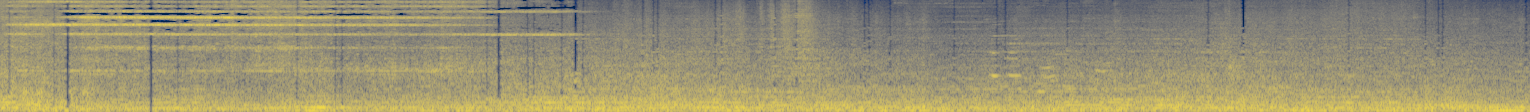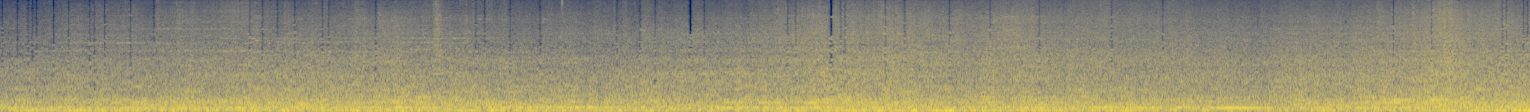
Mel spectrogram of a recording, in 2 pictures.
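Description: Freight train of multilevel autorack cars rolling past close by, a steady rumble and rattle of wheels on rail. For about the first six seconds a high-pitched, multi-toned wheel squeal rings over it, then dies away, leaving the even rumble of the passing cars.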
